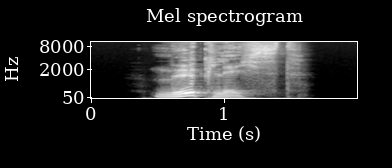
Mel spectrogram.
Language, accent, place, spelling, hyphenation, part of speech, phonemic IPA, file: German, Germany, Berlin, möglichst, mög‧lichst, adverb, /ˈmøːklɪçst/, De-möglichst.ogg
- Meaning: 1. as much as possible 2. preferably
